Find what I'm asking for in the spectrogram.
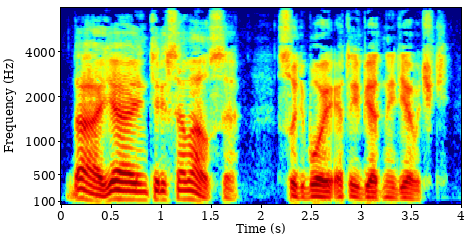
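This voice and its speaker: Casting: a man as a composed, kindly gentleman, low and measured, dry close recording. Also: big pitch swings, dry recording, highs cut off. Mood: surprised. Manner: measured, reassuring. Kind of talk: audiobook character voice.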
